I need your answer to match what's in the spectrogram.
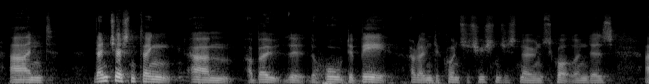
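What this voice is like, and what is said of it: Scottish accent. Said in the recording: “You could probably guess by my accent that I take a particular interest in what's happening in Scotland.”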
